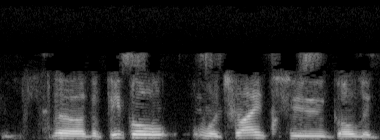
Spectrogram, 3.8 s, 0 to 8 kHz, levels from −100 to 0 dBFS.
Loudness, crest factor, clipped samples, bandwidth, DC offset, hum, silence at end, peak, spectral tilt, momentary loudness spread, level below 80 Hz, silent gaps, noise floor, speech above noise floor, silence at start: -28 LUFS; 14 dB; under 0.1%; 5.2 kHz; under 0.1%; none; 0.05 s; -14 dBFS; -9.5 dB/octave; 10 LU; -72 dBFS; none; -54 dBFS; 27 dB; 0.05 s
